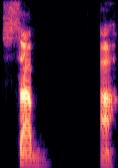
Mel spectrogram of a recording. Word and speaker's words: sab-a: First up is sub-a, sub-a, which is a specific type of cooking banana, which you can see in the picture right here. Again, notice the sudden pause between the syllables. Sab-a. Saying saba would translate the Hiligaynon sab-a into Tagalog.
